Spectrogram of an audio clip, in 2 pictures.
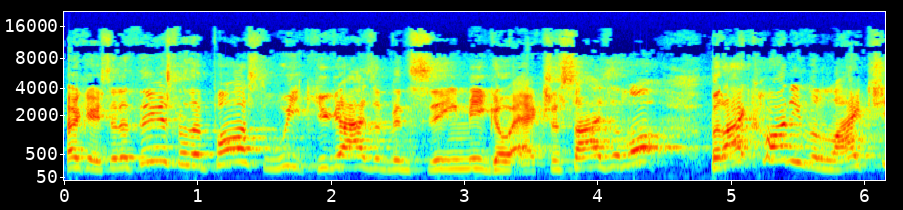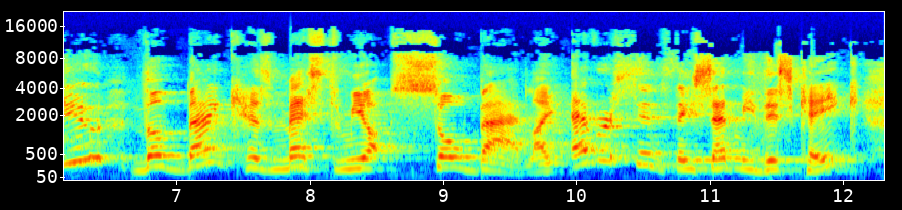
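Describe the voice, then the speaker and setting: With audible room echo, a man talks at a fairly slow pace. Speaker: vlogger. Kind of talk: casual vlog chat. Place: home room. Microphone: phone near.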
